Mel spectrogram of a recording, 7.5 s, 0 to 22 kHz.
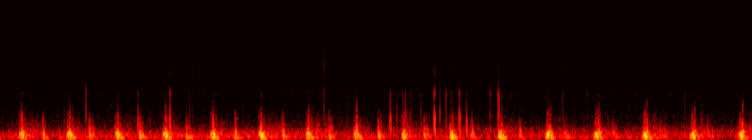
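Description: Fast, regular heartbeat at about 125 beats a minute with crisp paired sounds, as heard under exercise load.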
